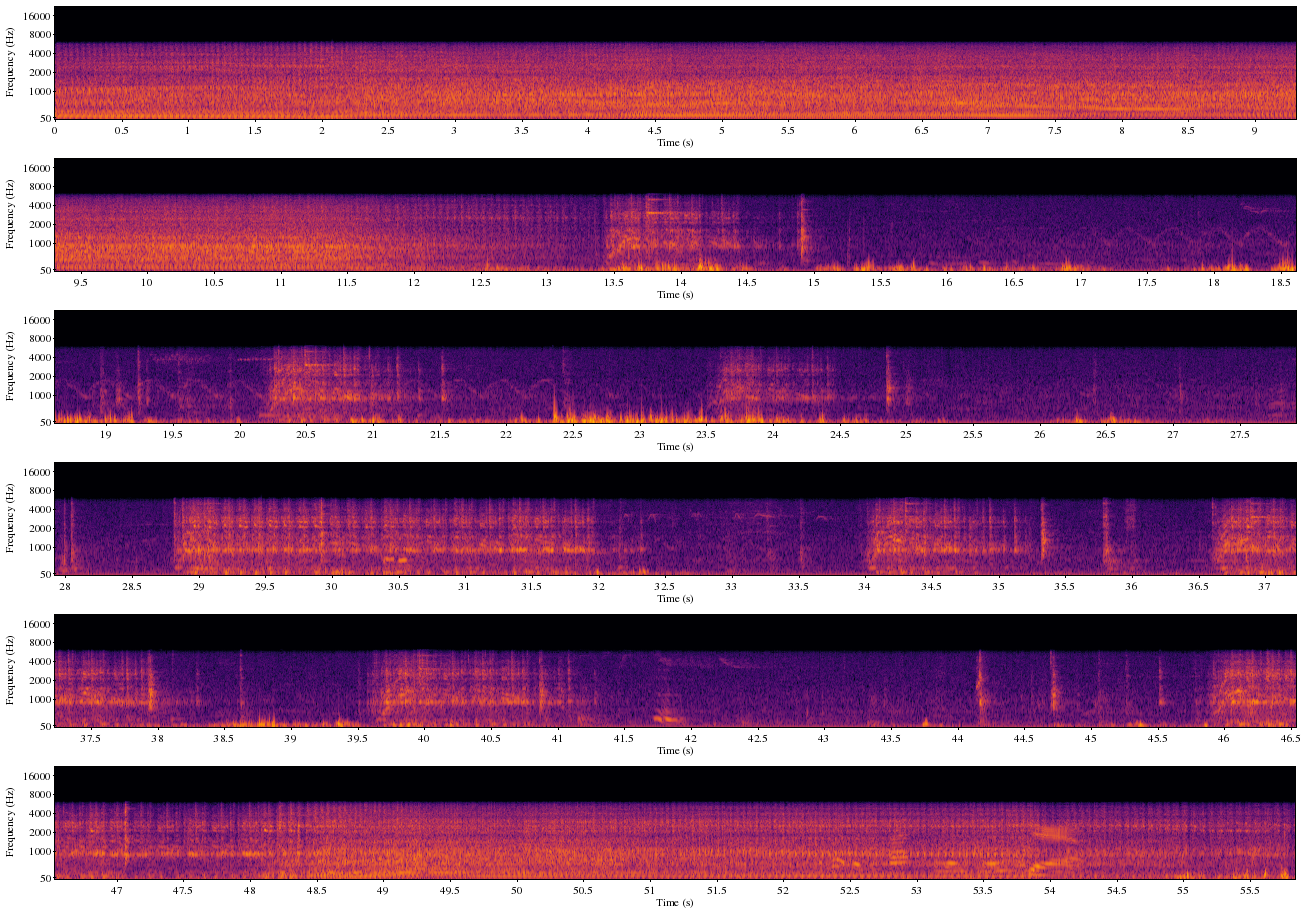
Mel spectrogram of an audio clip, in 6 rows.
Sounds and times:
Engine: 0:00.0 - 0:15.1, 0:18.8 - 0:22.6, 0:23.4 - 0:25.1, 0:28.8 - 0:42.0, 0:43.4 - 0:55.8
Motorcycle: 0:00.0 - 0:15.3, 0:16.0 - 0:25.2, 0:28.8 - 0:42.0, 0:44.1 - 0:55.8.

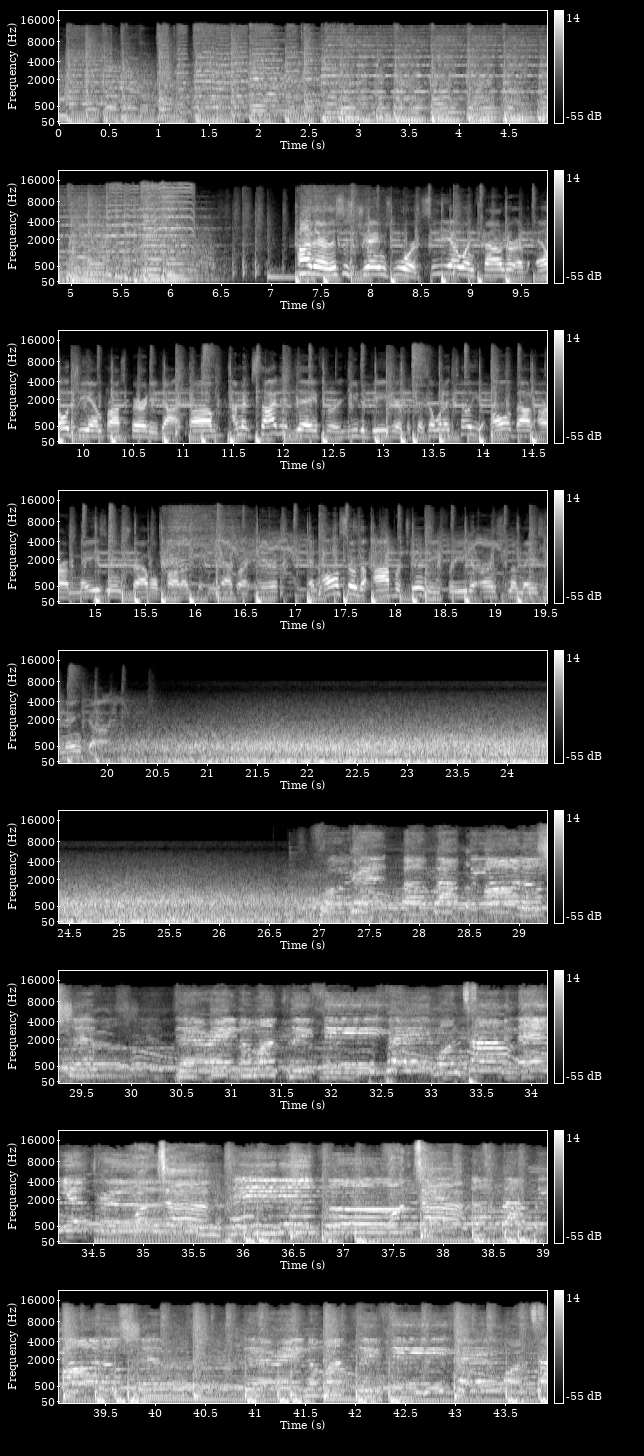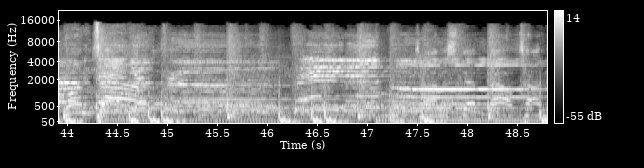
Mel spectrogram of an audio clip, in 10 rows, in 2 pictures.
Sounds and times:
Music: 0:00.0 - 0:20.3, 0:26.8 - 0:48.8
Speech: 0:07.2 - 0:20.1, 0:47.5 - 0:48.8.

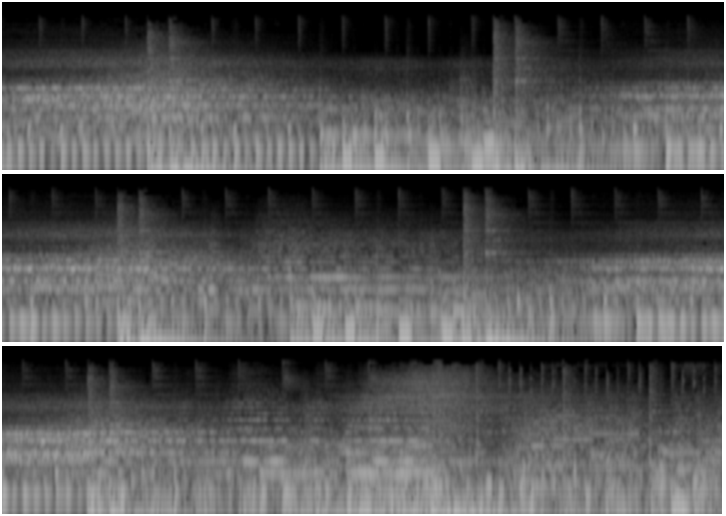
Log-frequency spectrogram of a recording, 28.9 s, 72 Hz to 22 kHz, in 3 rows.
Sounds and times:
Music: 0:00.0 - 0:28.8.

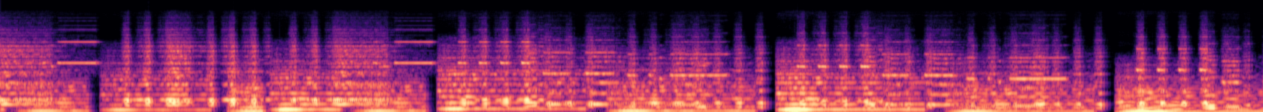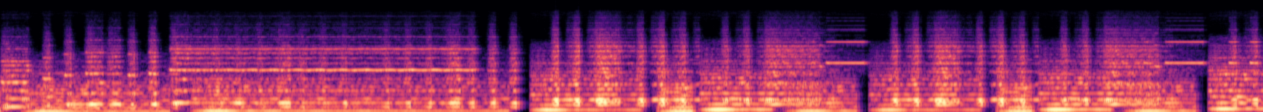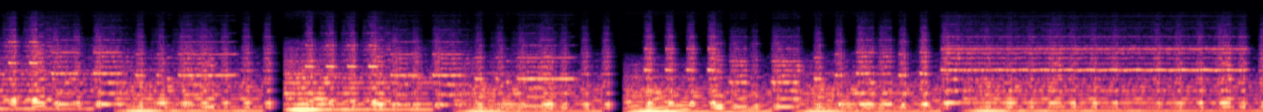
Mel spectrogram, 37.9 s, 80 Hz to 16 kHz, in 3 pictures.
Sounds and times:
Music: 0:00.0 - 0:37.8.

